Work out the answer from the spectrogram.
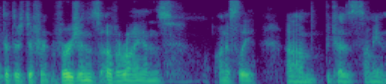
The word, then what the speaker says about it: Orion: that um but yeah calling out you know it's pronounced Orion idiot was was great um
